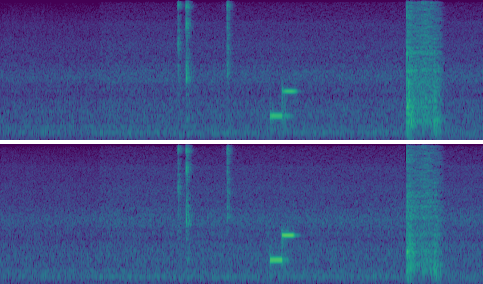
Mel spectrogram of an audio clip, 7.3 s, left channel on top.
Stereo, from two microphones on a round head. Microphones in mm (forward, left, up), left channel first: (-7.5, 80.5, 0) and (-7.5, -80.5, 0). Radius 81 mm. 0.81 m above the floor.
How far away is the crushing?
About 2.5 m.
